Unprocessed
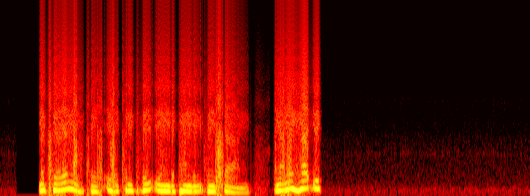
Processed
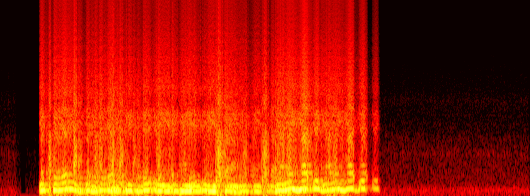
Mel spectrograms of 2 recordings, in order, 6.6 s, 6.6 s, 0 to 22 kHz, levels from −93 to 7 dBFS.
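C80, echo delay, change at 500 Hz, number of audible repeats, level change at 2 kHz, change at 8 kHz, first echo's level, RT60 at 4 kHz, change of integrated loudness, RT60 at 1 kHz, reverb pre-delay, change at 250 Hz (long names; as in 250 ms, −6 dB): no reverb audible, 58 ms, +6.5 dB, 4, +6.5 dB, +6.5 dB, −8.5 dB, no reverb audible, +5.5 dB, no reverb audible, no reverb audible, +6.0 dB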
